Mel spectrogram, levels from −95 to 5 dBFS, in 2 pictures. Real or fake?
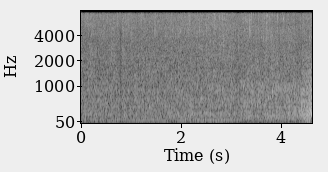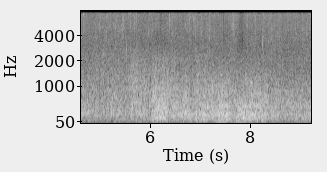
real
